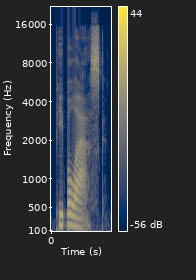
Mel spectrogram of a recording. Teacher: I do hear that L as really linking to the beginning vowel sound.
